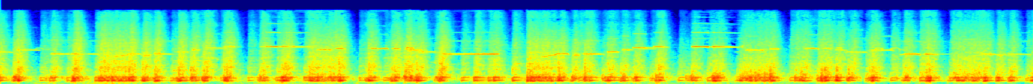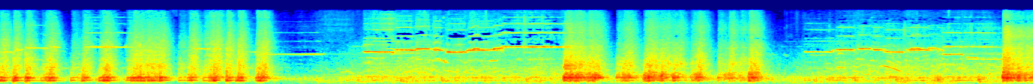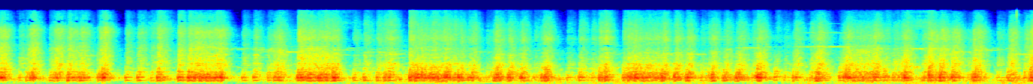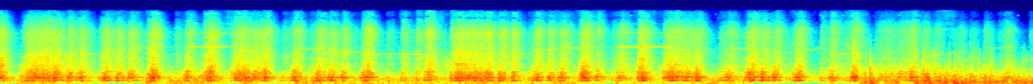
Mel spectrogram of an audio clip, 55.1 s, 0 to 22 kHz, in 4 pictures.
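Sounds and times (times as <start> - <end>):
fife melody: 0.0 - 55.0
marching drums rolling beat: 0.0 - 55.0.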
